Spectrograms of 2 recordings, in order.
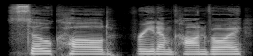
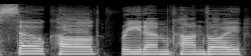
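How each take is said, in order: First: It is said in the speaker's natural voice. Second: It is said in a put-on impression voice.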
